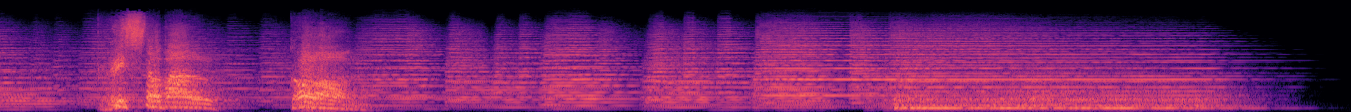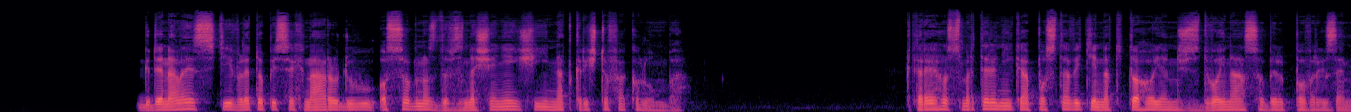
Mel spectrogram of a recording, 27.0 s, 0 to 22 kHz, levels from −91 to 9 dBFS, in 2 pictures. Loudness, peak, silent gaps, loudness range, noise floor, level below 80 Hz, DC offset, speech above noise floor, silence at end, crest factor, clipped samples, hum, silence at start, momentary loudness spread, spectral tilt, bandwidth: -21 LUFS; -2 dBFS; none; 16 LU; -85 dBFS; -52 dBFS; under 0.1%; 64 dB; 0 s; 20 dB; under 0.1%; none; 0 s; 18 LU; -4 dB/octave; 15 kHz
